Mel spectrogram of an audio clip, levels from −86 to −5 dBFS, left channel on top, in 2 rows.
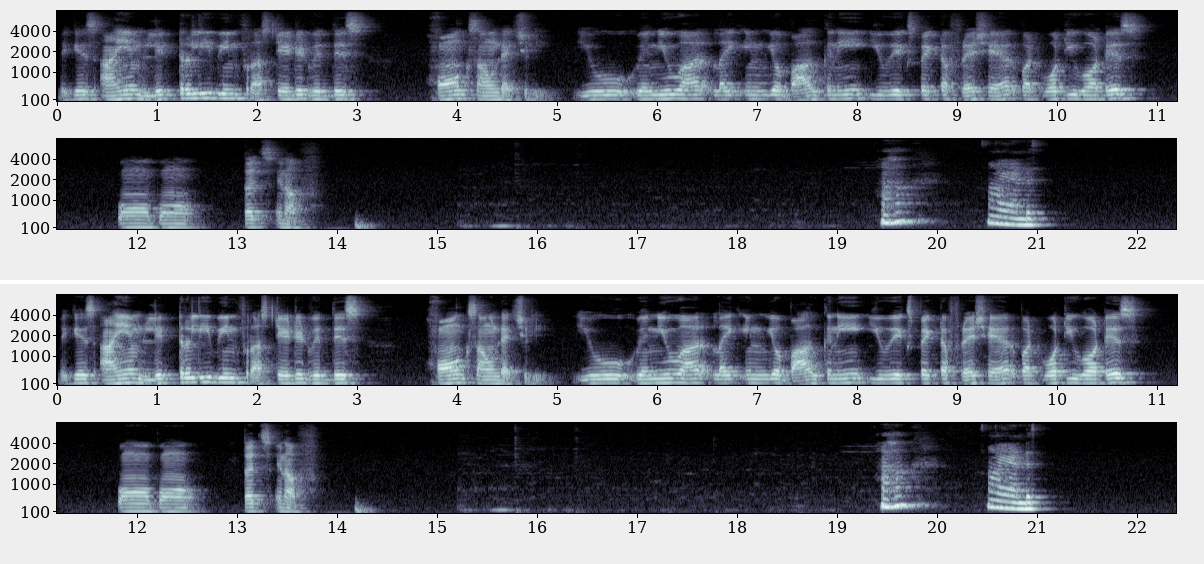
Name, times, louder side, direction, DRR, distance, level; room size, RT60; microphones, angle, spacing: voice 1, 0.0-3.0 3.7-4.9 5.2-10.8 11.8-12.6 13.1-13.8, right 3 dB, 70° right, 0.9 m, -22 dB
voice 2, 19.4-19.9 20.5-21.0, right 3 dB, 40° right, 0.4 m, -17 dB
5.8 x 3.5 x 5.5 m
head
